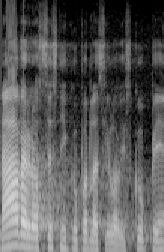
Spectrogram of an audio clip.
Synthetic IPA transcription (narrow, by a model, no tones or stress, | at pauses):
naːvrɣɾost͡sɛsɲiːkupodlɛt͡siːlovixskupin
